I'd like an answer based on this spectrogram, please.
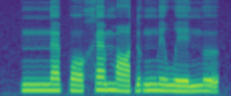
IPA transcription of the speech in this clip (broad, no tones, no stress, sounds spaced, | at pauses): nː æ p ɔ x æ m ɑ ɗ ɵ ŋ͡m e w e ŋ ɵ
